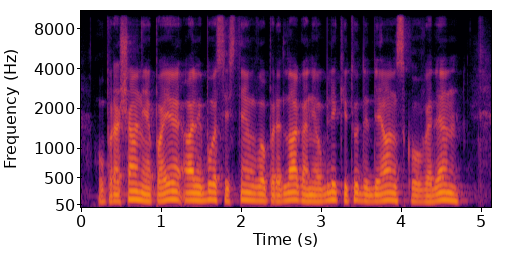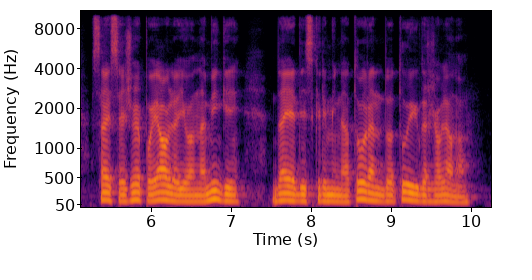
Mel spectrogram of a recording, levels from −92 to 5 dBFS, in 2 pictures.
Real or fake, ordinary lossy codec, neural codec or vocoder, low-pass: fake; none; codec, 44.1 kHz, 7.8 kbps, DAC; 9.9 kHz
